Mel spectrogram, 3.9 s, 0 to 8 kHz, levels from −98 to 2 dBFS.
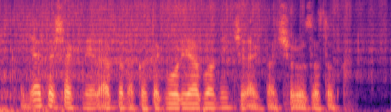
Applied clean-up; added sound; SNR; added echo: none; Crumpling, crinkling; 9 dB; reverberation time 0.2 s.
